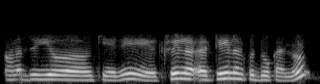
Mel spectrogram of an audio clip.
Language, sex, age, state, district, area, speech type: Nepali, female, 30-45, West Bengal, Kalimpong, rural, conversation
